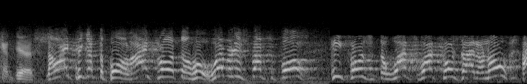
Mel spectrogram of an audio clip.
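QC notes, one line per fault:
3.30–5.28 s, input switched to a poorer device: the sound abruptly turns duller and boxier with no gap at the change, nothing reaching above 3.8 kHz, a new noise floor roughly 30 dB under the signal and little level shift; likely a narrower-band microphone or headset profile.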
